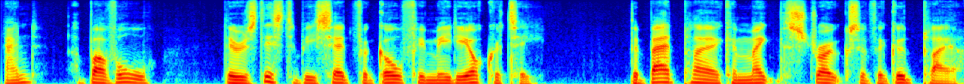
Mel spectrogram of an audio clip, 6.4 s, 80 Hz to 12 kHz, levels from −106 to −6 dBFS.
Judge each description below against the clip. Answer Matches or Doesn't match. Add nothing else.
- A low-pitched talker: Matches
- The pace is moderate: Doesn't match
